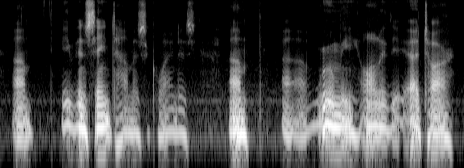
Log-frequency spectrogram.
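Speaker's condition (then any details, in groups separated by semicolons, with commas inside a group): ALS; affects chest and throat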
